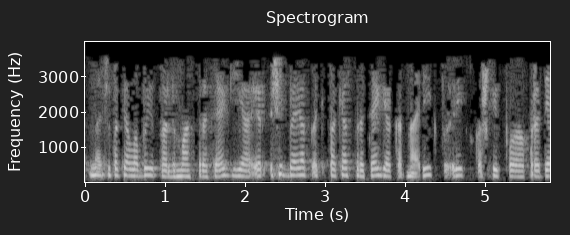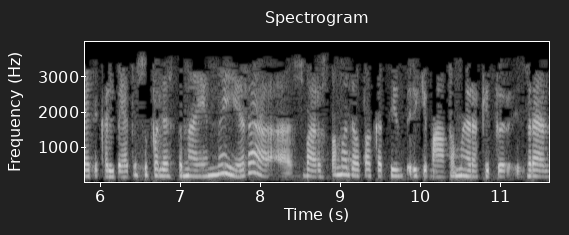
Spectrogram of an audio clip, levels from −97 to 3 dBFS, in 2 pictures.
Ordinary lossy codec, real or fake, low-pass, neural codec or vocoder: MP3, 16 kbps; real; 3.6 kHz; none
